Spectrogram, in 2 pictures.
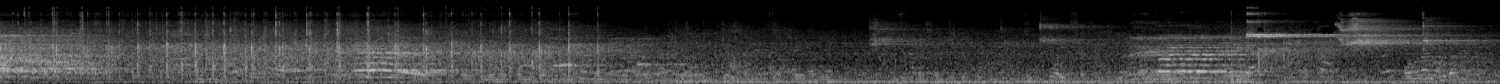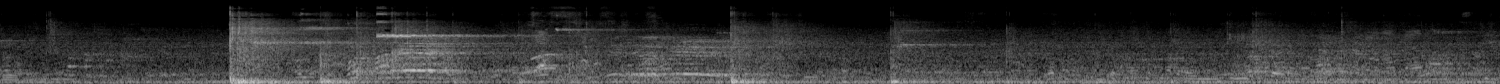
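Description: Volleyball bouncing and being struck on a sports-hall floor amid players' shouts and calls, all echoing in the large gym. One sharp ball hit stands out a little past halfway.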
